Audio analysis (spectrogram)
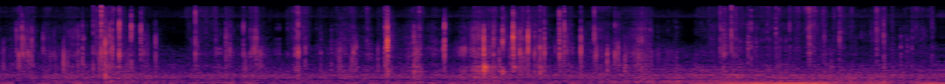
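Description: A hand flips a page of an open glossy paper magazine resting on a wooden table, then crumples and crinkles the page with its fingers. Dense, dry crackling fills the clip, with sharp bright snaps and crinkles over a steady low rumble that swells slightly near the end.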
